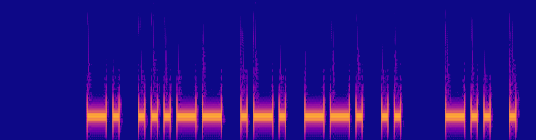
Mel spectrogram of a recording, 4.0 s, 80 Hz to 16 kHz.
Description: Morse code, heard as a keyed tone, about 25 wpm, 700 Hz. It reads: N3RGI DE
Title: USA Callsign DE Callsign - 5 Characters - 25wpm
